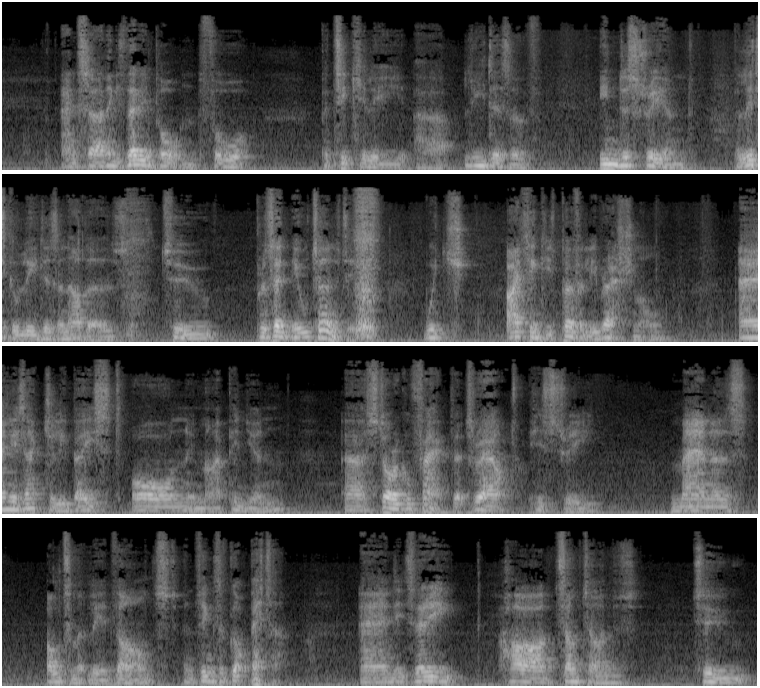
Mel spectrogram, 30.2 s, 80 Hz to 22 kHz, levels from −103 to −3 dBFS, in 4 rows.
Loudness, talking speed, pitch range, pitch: -37 LUFS, 115 wpm, 85-110 Hz, 95 Hz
